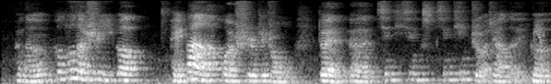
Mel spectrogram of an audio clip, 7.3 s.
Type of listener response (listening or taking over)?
taking over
